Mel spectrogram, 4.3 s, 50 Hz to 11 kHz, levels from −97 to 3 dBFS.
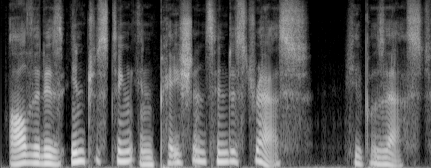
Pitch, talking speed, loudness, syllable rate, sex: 155 Hz, 140 wpm, -18 LUFS, 4.8 syllables/s, male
